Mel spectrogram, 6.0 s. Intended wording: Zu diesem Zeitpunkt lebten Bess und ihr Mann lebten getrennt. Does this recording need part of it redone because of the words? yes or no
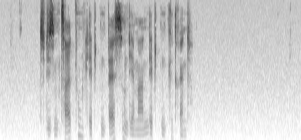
no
